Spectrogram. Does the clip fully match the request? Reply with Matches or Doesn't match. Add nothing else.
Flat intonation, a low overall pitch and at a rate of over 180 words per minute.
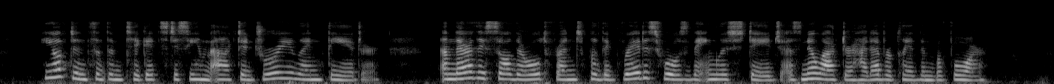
Doesn't match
